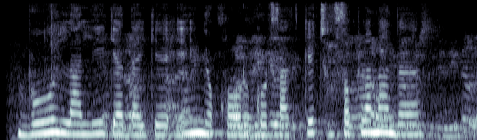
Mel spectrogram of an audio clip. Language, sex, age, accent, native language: Uzbek, female, 18-24, Farg'ona, Uzbek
